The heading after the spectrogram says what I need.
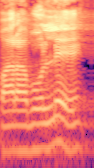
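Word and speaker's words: parabolé: una palabra del griego para voler con acento en la e que significa simple y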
